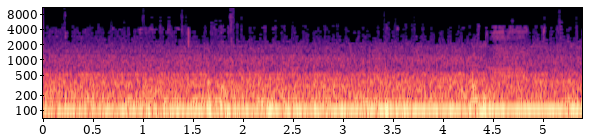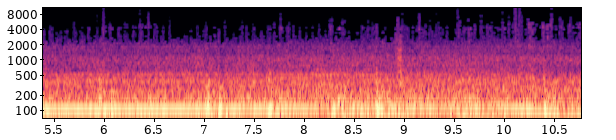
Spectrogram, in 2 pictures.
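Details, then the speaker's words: 2013 Dodge Dart with P0299 underboost code after temporary fixes (new 1/4 in vacuum line, split intake elbow sealed with RTV and tape), cruising about 50 mph in fourth at 14 psi boost: steady low drone, the earlier throttle-following whistle gone. "also don't hear the whistle anymore so that's good"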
